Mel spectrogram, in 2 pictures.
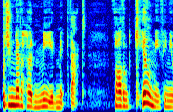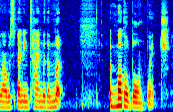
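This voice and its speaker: A woman's voice: lowish voice, moderate pace, warm tone, lightly acted. A woman voicing a snide, haughty schoolboy wizard who complains with snooty emphasis, in a storybook reading. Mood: haughty, reluctant.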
